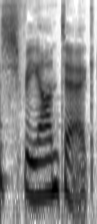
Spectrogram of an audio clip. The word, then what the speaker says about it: Świątek: And the number one seed, let me pronounce her name correctly, Iga Świątek from Poland.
